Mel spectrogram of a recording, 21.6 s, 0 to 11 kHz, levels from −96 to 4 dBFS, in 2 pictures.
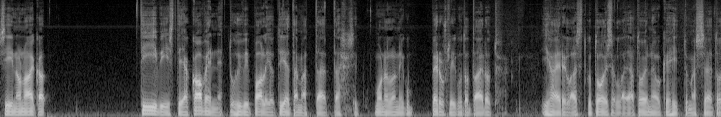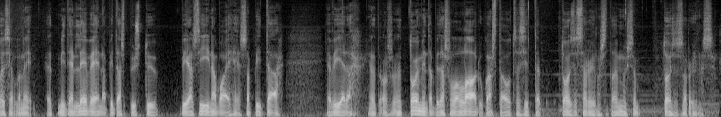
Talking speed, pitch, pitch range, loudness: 145 wpm, 75 Hz, 70-80 Hz, -25 LUFS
